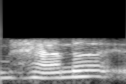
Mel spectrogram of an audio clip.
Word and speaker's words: Hannah: Brisa, it's 7, and then my nickname, Hannah, and it's spelled like Hannah Montana, H-A-N-N-A-H at the end.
